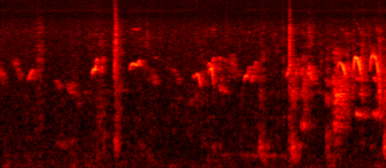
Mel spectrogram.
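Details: Repeated high, thin chirps of young turkey poults, rising in density toward the end, mixed with light tapping and rustle.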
